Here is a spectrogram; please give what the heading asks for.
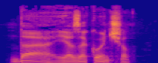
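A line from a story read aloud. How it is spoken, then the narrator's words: Grim. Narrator (Russian): мрачно сказал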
